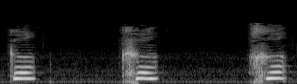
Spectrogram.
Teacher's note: 舌根音就是舌面的后部与软腭接触或者是接近阻塞气流而形成的音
